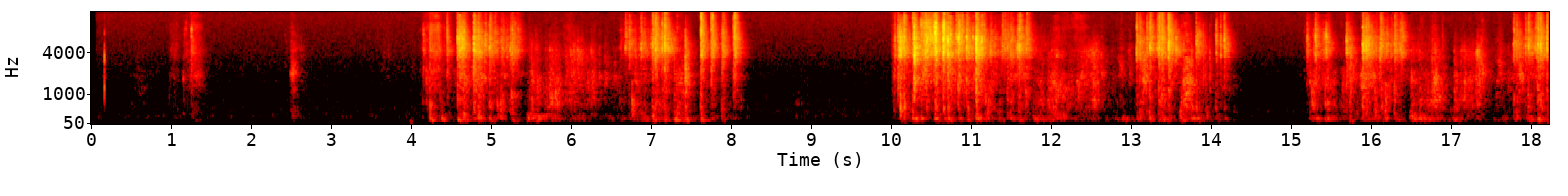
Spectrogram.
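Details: A French Bulldog makes bursts of rapid, raspy snorting and grunting noises, excited that it's Friday.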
